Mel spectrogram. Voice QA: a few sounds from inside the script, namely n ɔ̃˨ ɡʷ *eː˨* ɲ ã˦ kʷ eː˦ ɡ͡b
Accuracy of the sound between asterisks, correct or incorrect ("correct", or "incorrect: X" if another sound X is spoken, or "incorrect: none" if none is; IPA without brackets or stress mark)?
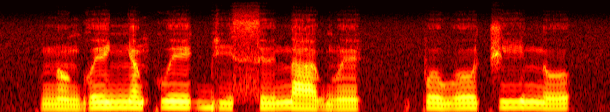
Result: incorrect: eː˦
